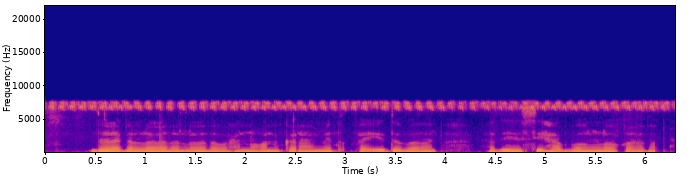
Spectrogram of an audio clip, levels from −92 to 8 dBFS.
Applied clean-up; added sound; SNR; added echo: none; Snare drum; 16 dB; none.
